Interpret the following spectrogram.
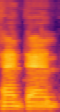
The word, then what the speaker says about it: Tintin: It's pronounced Tintin.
